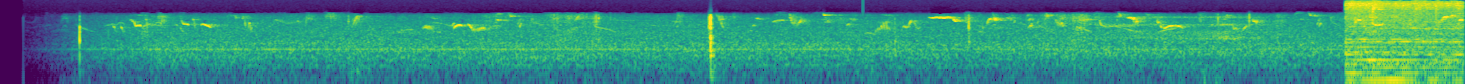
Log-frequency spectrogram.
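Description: Small birds chirping and singing over a steady outdoor hiss, with a faint steady hum and two sharp clicks, one near the start and one about halfway through. Music starts near the end.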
